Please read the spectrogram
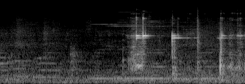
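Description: Glazed ceramic figurines clinking together, two light chinks close together about a second and a half in.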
